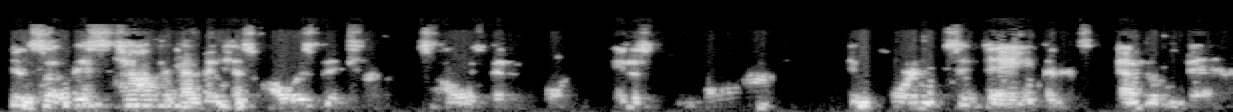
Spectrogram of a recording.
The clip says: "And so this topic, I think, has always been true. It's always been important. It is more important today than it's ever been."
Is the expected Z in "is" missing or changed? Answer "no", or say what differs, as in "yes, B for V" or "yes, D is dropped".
no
